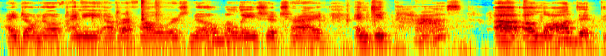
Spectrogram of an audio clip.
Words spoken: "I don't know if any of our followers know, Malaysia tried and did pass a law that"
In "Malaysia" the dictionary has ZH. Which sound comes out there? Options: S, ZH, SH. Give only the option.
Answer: ZH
